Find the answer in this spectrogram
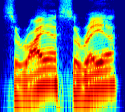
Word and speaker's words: Saraya: But the promo of the night was definitely Saraya and Saraya. That's how she pronounces it.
